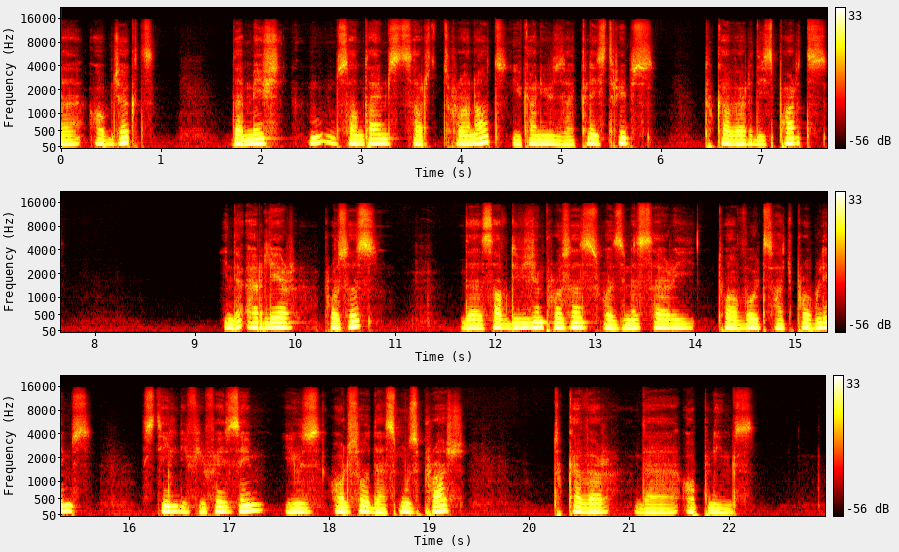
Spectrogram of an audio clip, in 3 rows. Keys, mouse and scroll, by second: 16.6-20.9 drag.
